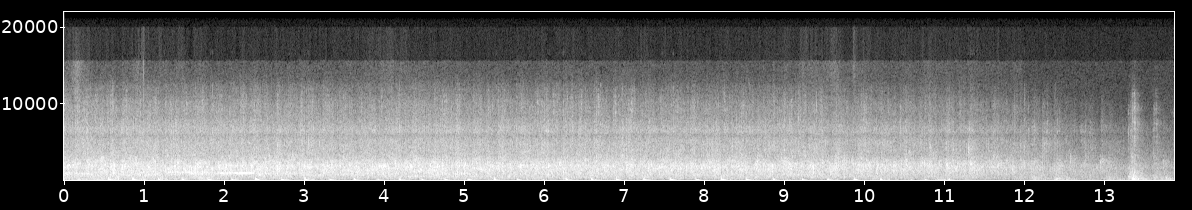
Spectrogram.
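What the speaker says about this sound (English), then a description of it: "Join me with a round of applause for the..." Crowd at a Fort Jackson basic combat training graduation ceremony giving a steady, distant round of applause for soldiers, a dense even wash of clapping held for the full length with faint thumps underneath.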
